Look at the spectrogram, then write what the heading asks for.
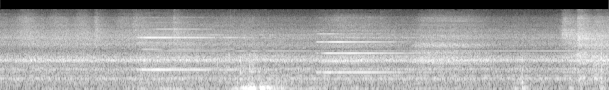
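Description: Electric train running, a steady rumble and hiss with thin whining tones that come and go, and a brief low thump about three seconds in.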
